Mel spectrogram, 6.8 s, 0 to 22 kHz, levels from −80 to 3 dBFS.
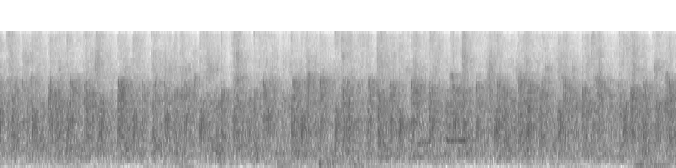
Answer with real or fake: real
